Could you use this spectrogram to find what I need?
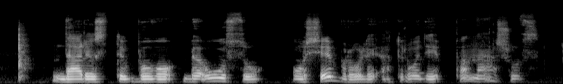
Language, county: Lithuanian, Tauragė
